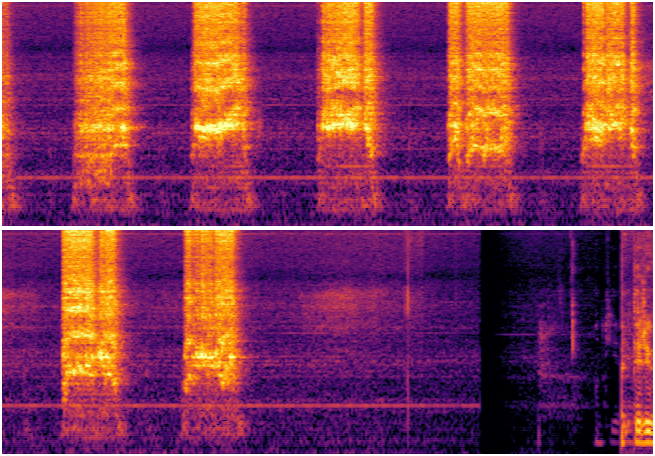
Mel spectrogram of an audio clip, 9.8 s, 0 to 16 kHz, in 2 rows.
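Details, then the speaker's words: Bambu Lab X1 Carbon 3D printer: seven raspy squeaks, about one a second, as the bed moves, slightly louder moving up; belt drifts and rubs the upper or lower flange of the tensioner idler pulley. "При перемещении стола появляется противный скрипящий звук."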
